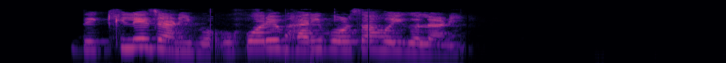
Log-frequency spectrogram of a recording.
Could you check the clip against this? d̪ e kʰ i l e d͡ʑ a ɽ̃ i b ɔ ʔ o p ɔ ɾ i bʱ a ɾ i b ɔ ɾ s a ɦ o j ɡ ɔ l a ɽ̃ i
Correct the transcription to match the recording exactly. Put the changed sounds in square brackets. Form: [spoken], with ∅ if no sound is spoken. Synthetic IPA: d̪ e kʰ i l e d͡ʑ a ɽ̃ i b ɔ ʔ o p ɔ ɾ [e] bʱ a ɾ i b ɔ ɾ s a ɦ o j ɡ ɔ l a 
